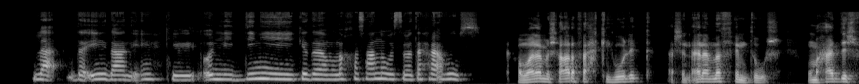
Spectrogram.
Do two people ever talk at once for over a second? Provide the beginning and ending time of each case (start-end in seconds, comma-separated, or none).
none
